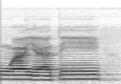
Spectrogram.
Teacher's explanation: A fathah tanwin meeting a waw, the rule is idgham bighunnah, inserted and accompanied by a hum.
